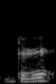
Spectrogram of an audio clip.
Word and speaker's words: Derr: My first name is William, and my last name is Durr, and that's spelled D-E-R-R.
